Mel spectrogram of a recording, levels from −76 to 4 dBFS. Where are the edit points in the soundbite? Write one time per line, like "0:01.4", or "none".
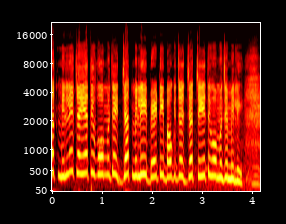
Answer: none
